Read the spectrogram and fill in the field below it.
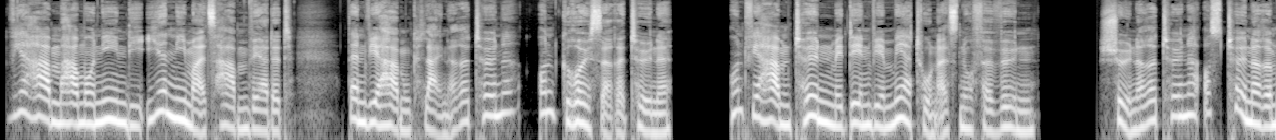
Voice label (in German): Schauspiel, Dynamisch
